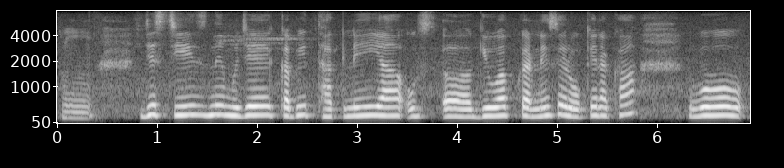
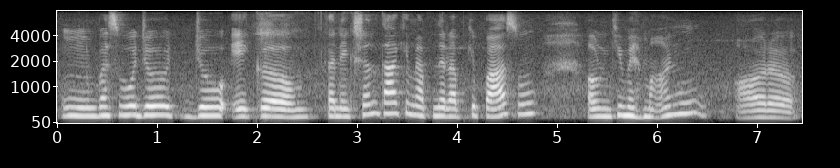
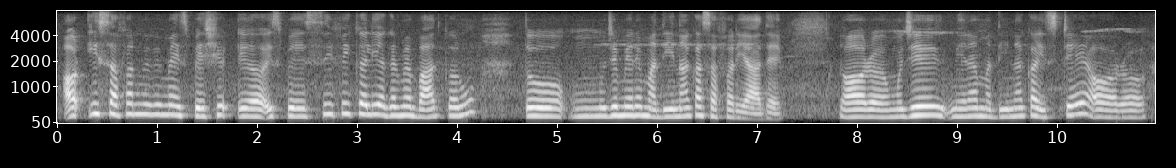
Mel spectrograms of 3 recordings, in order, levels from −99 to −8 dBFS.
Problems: none marked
